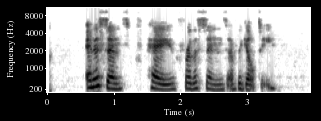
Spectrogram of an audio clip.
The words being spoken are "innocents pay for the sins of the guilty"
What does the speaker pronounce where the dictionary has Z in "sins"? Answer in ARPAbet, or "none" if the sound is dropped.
Z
